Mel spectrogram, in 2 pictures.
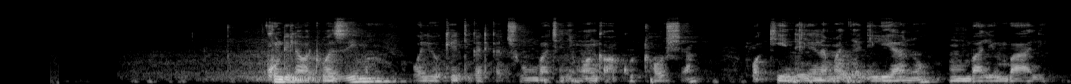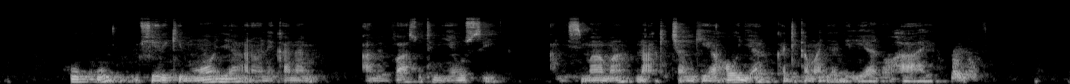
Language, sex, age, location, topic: Swahili, male, 25-35, Dar es Salaam, education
